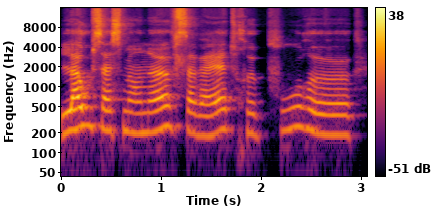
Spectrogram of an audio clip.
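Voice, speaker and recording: A woman of medium pitch talks at a fairly slow pace with fairly even intonation. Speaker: management trainer. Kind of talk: webinar presentation. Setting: online webinar. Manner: hesitant, many fillers.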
